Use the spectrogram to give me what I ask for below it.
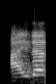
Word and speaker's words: either: Topic जिसका नाम है आइदर और नाइदर नॉर। इसी को कुछ लोग जो है इस प्रकार से भी प्रोनाउंस करते हैं इधर और नीदर नॉर।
